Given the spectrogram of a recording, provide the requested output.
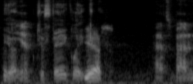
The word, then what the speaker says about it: Castaic: Castaic Is that Lake. how you pronounce it? Yep. Castaic Lake.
